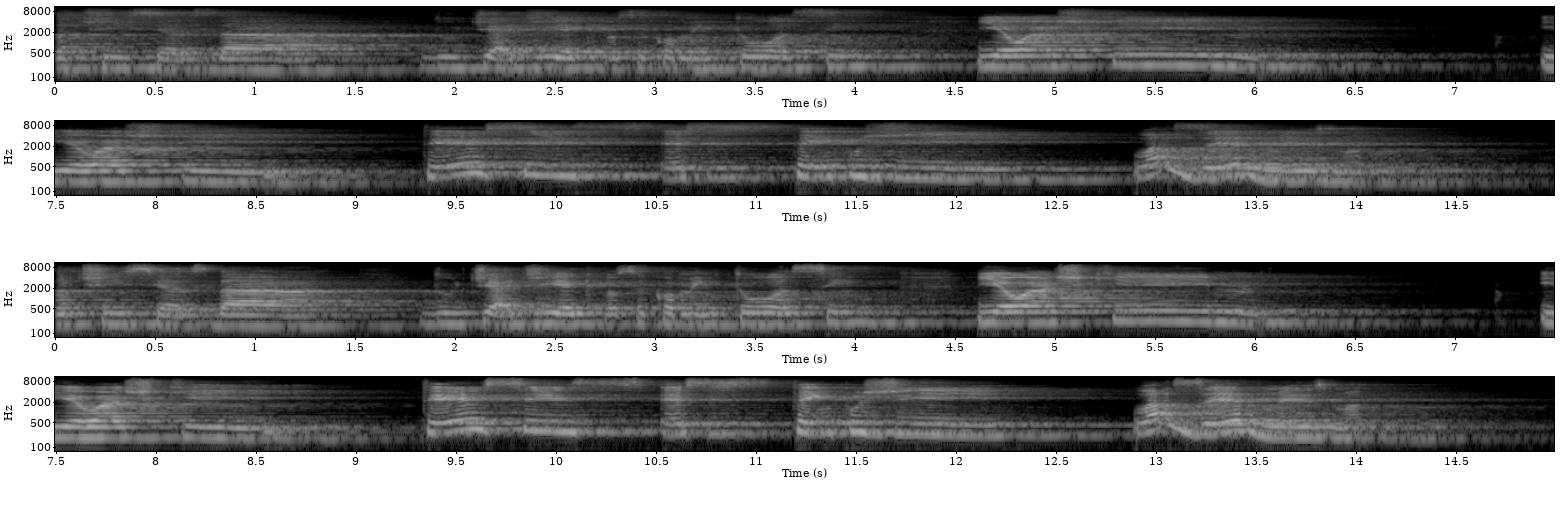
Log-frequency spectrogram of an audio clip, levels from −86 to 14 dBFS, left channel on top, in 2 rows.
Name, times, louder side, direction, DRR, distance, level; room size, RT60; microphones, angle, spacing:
voice 1, 0.0-1.4 1.8-6.1 7.4-8.8 9.3-12.3 12.9-14.0, right 4 dB, 65° right, 4 dB, 2.2 m, -31 dB
28.0 x 27.0 x 7.3 m, 2.1 s
head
